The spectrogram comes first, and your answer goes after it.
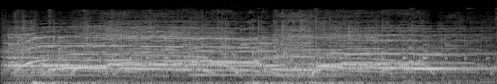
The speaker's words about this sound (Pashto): اخوا په امریکا کې د اعلان ته خلکو په خوښیو هرکلی کړی.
